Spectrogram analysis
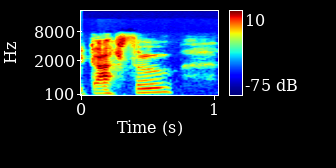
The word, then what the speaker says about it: castle: dreaming uh maybe a castle and thinking about the furniture inside the castle um castle sorry so it sounds like castle castle so no t the t is silent castle castle good good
